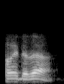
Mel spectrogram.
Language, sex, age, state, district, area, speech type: Assamese, male, 18-30, Assam, Sonitpur, rural, conversation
